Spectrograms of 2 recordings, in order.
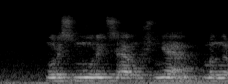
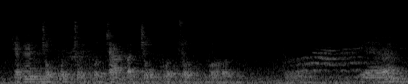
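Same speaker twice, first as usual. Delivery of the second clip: ordinary talk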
